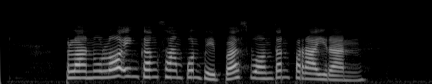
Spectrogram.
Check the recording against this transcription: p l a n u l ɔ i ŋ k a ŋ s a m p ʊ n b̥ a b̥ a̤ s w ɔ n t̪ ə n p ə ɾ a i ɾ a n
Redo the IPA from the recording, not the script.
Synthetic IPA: p l a n u l ɔ i ŋ k a ŋ s a m p ʊ n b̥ e b̥ a̤ s w ɔ n t̪ ə n p ə ɾ a i ɾ a n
